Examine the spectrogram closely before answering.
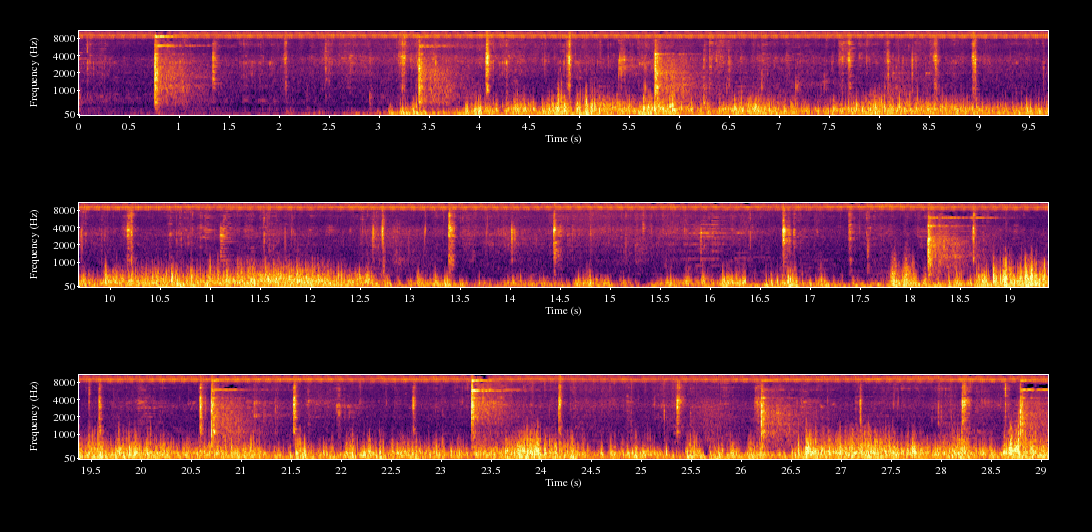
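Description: Loose stones crunch and clatter underfoot.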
